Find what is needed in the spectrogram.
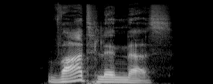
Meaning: genitive of Waadtländer
- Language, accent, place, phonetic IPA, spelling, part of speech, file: German, Germany, Berlin, [ˈvaːtˌlɛndɐs], Waadtländers, noun, De-Waadtländers.ogg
